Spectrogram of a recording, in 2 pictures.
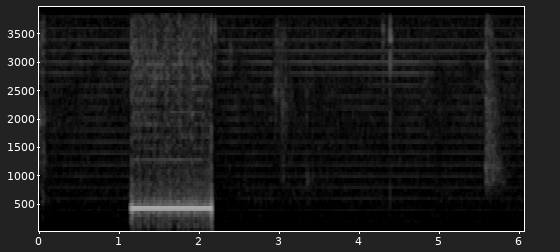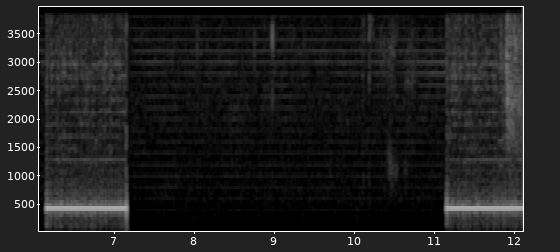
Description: Ringback tone (Europe, 425 Hz).
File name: out- -2013- - - .39755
